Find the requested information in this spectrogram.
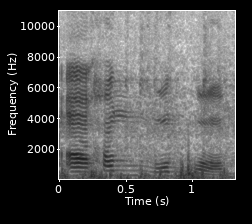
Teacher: اور احل اللہ، اللہ پر پڑھا جائے گا اس لیے کہ اللہ سے پہلے لفظ لام کے اوپر زبر ہے تو اللہ کو پر کر کے پڑھیں گے۔ اور تب تغی، تب با پر قلقلہ ہے، اس کو ہلا کر پڑھنا ہے با کو۔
